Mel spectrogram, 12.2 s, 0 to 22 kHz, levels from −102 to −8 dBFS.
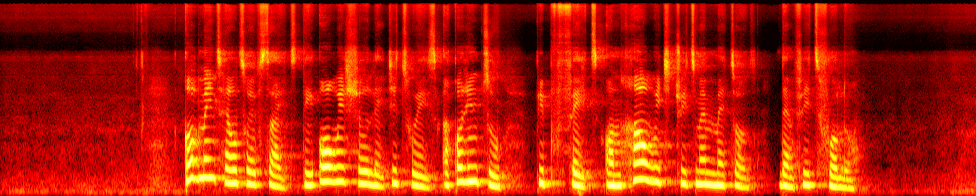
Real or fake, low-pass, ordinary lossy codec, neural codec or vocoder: fake; none; none; autoencoder, 48 kHz, 128 numbers a frame, DAC-VAE, trained on Japanese speech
